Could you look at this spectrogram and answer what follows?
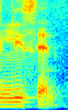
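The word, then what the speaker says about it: listen: इसका उच्चारण नहीं करेंगे देखिए यहां लिखा है एल आई एस टी इ एन तो टी के जस्ट बाद न है तो टी के जस्ट बाद न है तो टी आपका साइलेंट तो इसको पढ़ेंगे ली और एस ई एन बस टी तो साइलेंट हो गया तो एल आई एस ई एन पढ़ेंगे लिसन क्या है लिसन क्या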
